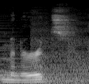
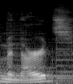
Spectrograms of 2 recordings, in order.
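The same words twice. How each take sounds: First: The name is said with a childish mispronunciation. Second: The name is said with its standard pronunciation. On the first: The speaker calls it wrong. "when I was a little kid, I would call it Menards" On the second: The speaker calls it right. "it's called Menards"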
